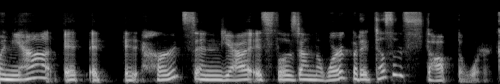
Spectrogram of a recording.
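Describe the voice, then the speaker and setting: A woman with a fairly high pitch at a moderate pace, quiet background. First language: Spanish. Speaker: open education advocate. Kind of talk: podcast interview.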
